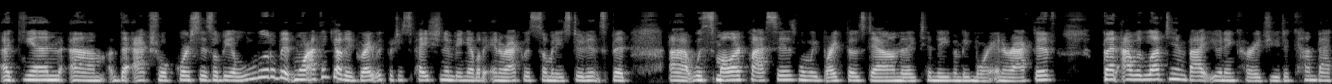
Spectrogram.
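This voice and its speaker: Speaking at a very fast pace, a woman uses a medium pitch. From Texas, US. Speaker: online English writing teacher. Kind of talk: online class for children. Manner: animated.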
